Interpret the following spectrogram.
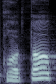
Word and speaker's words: GOTO: Saya mulai langsung dengan yang pertama adalah untuk saham Goto ya, Gojek Tokopedia. Jadi saya sebutnya Goto bukan Gotu ya. Mungkin orang-orang bilangnya Gotu tapi saya lebih suka sebutnya Goto. Karena memang pelafalannya ya Gojek Tokopedia.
